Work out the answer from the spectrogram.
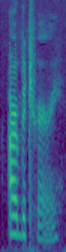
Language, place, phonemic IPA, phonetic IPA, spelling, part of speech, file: English, California, /ˈɑɹ.bɪˌtɹɛɹ.i/, [ˈɑɹ.bɪˌt͡ʃɹ̊ɛɹ.i], arbitrary, adjective / noun, En-us-arbitrary.ogg
- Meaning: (adjective) Based on individual discretion or judgment; not based on any objective distinction, perhaps even made at random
